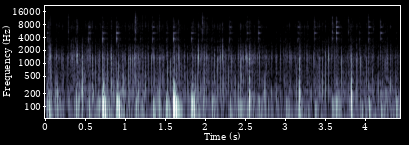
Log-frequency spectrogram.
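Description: A glass candle jar with a wooden-wick candle is tapped for ASMR, producing a quick run of soft, short clinks and taps. Each tap is a dull low knock with a faint bright glassy tick that dies away almost at once, and the tapping continues unevenly at a quiet level throughout.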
